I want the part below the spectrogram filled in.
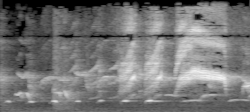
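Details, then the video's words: Chinese hwamei, green-bean-eye type, giving fighting song meant for training other hwamei toward a gentle song: short low whistles mixed with bright, sweeping high phrases and a long sustained high note near the end. "Họa Mi Mắt Lục Đậu Thanh Hót Đấu ( Dùng luyện Mi hót bài êm không gắt )"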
